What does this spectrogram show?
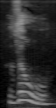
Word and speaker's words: though: Though, for example, used to rhyme with loch, and if the spelling of it was invented today, THO would make much more sense than THOUGH.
